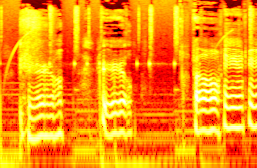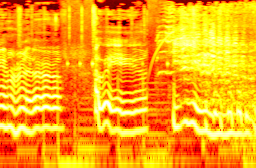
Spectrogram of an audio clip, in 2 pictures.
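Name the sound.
horse neighing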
